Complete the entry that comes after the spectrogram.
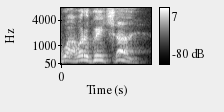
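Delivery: imitating delighted surprise at a road sign; retold amazement. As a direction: marvel at the sign, a touch overplayed. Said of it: "I was so shocked".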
